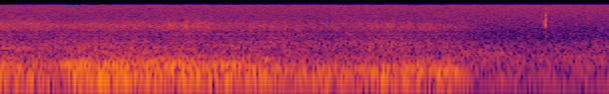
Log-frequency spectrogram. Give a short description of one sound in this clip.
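Explosions rumble deeply from a burning warship.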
